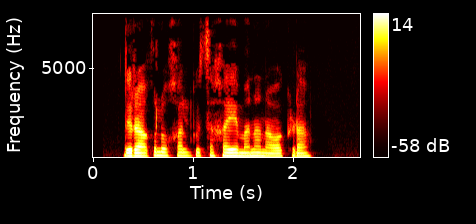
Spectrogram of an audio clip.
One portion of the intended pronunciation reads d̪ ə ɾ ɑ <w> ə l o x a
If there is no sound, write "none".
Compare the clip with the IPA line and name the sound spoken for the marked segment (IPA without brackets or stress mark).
ɣ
